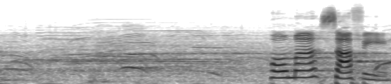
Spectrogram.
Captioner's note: audience applauding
